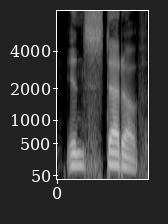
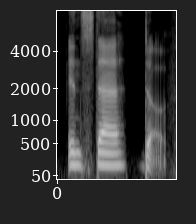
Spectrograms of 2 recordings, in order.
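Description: First: The phrase is said at a normal, linked speed. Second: The phrase is said slowly, in slow motion. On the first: "就让D 跟 OF 也是一个连音" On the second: "你把它慢动作播放的话就是"

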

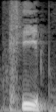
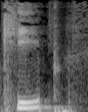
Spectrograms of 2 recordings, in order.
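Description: First: The pitch falls on the word. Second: The pitch stays level on the word. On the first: "也可以用降调 keep" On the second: "也可以用平调 keep"

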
